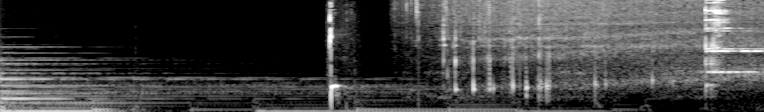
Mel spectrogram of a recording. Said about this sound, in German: Ihr hört ganz richtig, diesmal knallt ein Sektkorken in Mikas Matrix.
